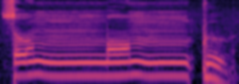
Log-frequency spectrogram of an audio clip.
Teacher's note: Jadi tanwinnya diganti dengan huruf mim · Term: iqlab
